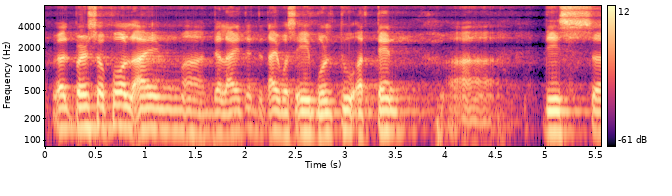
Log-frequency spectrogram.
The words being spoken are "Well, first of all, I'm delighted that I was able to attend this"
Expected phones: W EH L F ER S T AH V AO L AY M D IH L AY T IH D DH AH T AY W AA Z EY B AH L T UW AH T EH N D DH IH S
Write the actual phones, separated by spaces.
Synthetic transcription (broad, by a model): W EH L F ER S AH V AO L AY M D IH L AY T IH D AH T AY W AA S EY B AH L T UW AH T EH N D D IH S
